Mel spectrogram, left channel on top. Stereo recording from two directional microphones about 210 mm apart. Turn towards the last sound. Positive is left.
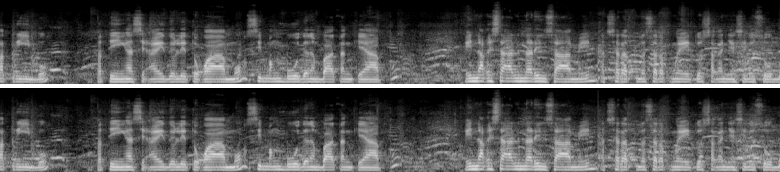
turn(degrees=0)  # may be behind; listen again after turning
